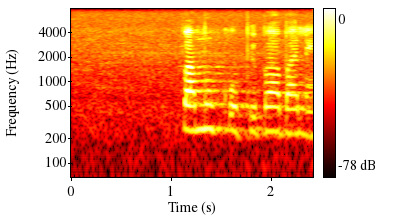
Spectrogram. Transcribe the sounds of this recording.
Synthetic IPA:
bamʊkʼʊpʼibabalɛ

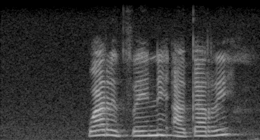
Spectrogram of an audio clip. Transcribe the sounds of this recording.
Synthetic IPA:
warɪt͡sʼenɪʔakʼarɪ

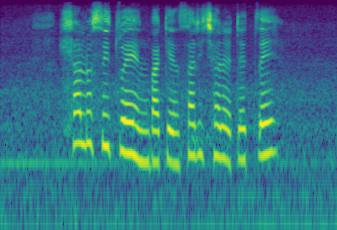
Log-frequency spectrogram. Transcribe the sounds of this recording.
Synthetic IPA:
ɬalʊsɪt͡sʼweŋ̩bakʼeŋ̩sadit͡ʃʰɛɾɛtʼɛt͡sʼe

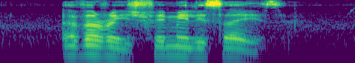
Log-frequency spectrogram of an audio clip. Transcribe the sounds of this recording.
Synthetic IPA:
ɛvared͡ʒfɛmilisajz

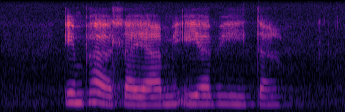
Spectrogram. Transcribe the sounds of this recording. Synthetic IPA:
impʰaɬajamiʔijaɓiːtʼa

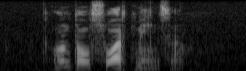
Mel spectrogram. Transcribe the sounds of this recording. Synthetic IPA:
ɑːntɑlˠswartmɛnsə̰

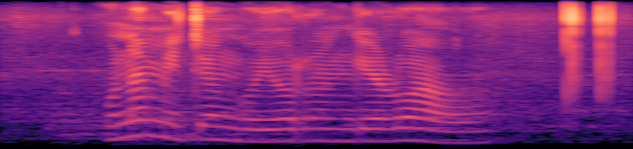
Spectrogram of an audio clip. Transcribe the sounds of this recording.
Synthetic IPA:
ɦunamitʼɛŋɡɔjɔriŋɡɛɺwaːɦɔ

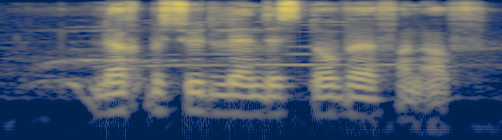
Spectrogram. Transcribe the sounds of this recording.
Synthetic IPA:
ləχbəsudələndəstɔvəfɐ̰nʔɐ̰f

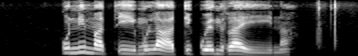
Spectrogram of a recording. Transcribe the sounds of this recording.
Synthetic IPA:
kunimatimulaɦatikweniraɦiːna

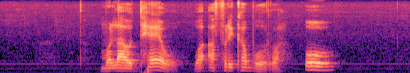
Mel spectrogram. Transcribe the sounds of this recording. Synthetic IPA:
mʊlaʊtʰɛɔwaʔafrikʼabʊrwa | ʊ

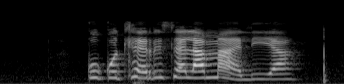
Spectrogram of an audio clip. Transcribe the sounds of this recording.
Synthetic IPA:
kukut͡ɬʰerisɛlamalija

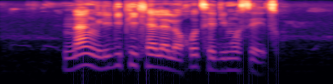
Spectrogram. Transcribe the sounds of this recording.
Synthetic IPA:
naŋ̩lɪdipʰit͡ɬʰɛlɛlɔχʊt͡sʰedimʊseːt͡sɔ̥

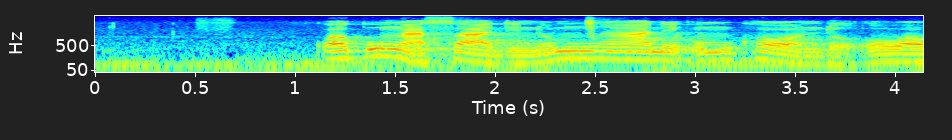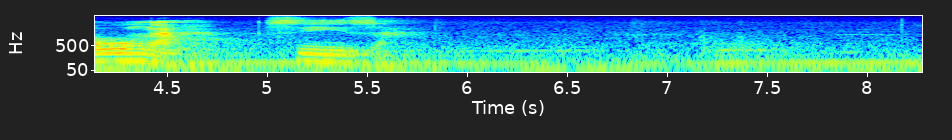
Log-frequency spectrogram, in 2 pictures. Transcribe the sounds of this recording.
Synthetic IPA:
kʼwakʼuŋasalinom̩ŋ͡ǀanɛʔum̩kʰɔndʱɔ̰ʔɔwawuŋa̰ | siːza̰

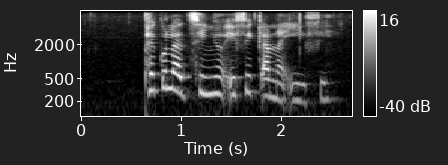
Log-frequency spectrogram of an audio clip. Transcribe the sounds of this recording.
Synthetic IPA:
pʰekʼulat͡sʰiɲɔʔifikʼana̰ʔiːfi

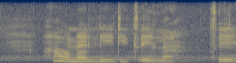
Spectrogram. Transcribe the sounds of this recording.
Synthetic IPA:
haʊnalɪdit͡sʼɛla | t͡sʼe

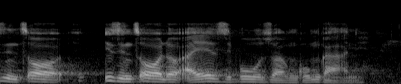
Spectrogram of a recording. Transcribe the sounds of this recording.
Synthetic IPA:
izint͡sʼɔlɔʔa̰jeziɓuzwaŋʱom̩ɡʱa̰ːnɛ

